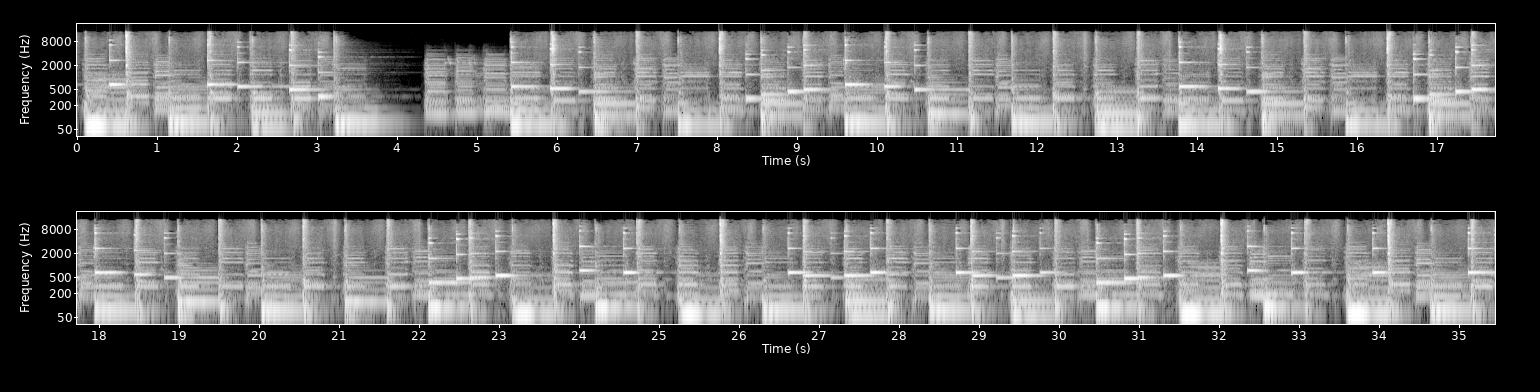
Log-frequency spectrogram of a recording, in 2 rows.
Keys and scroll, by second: 9.9-10.8 typing, 12.3 ctrl+s, 24.9 m.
